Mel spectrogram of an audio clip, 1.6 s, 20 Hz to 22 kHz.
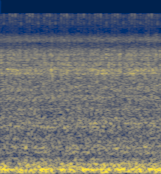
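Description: A 2006 Ford Explorer engine idling smoothly after a long warm-up, a steady low rumble with even droning hum throughout, close and continuous with no voices.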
